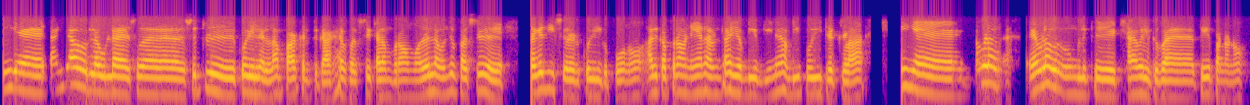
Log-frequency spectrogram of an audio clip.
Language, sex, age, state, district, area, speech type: Tamil, female, 60+, Tamil Nadu, Thanjavur, urban, conversation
